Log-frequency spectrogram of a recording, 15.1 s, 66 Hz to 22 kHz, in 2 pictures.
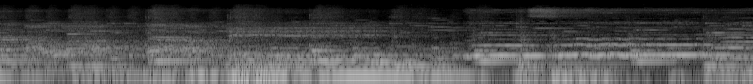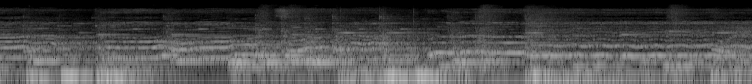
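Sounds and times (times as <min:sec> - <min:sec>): sustained pitched percussion: 0:00.0 - 0:15.0.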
